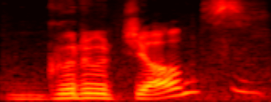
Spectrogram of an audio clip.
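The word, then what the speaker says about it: Grudziądz: Grudziadz, I think. Is that pronunciation right?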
